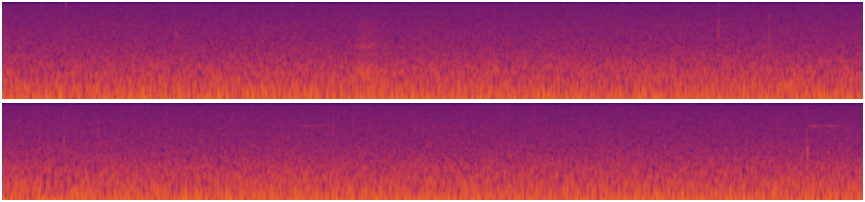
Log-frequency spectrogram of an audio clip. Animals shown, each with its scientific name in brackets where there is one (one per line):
Black-throated Green Warbler (Setophaga virens)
